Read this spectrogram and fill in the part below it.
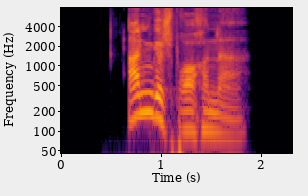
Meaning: inflection of angesprochen: 1. strong/mixed nominative masculine singular 2. strong genitive/dative feminine singular 3. strong genitive plural
- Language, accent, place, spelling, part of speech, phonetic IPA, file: German, Germany, Berlin, angesprochener, adjective, [ˈanɡəˌʃpʁɔxənɐ], De-angesprochener.ogg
